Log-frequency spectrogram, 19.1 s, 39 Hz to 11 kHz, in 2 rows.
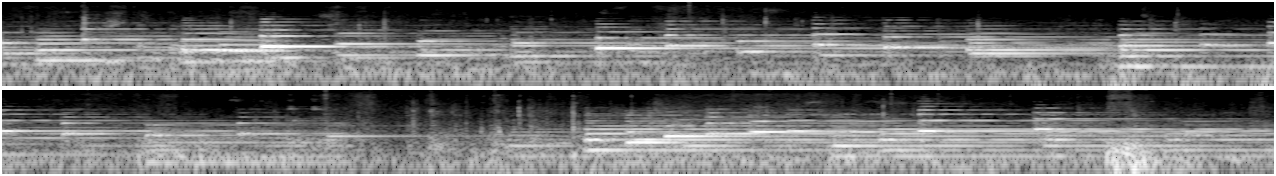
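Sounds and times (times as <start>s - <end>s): slow keyboard music: 0.0s - 19.0s.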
